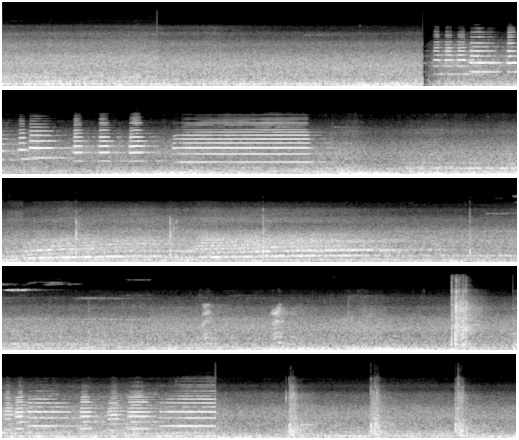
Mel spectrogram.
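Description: Honour guard ceremony: a brass signal call of stepped, held notes starts about five seconds in, after a steady background rumble cuts off, followed by a long drawn-out shouted command rising and falling. After a sharp knock, a second short brass call sounds, and several sharp clicks of rifle drill come near the end.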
